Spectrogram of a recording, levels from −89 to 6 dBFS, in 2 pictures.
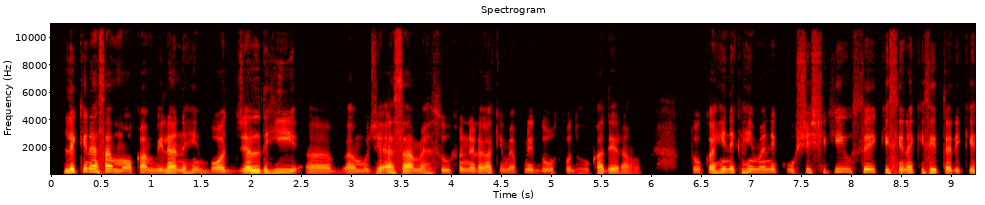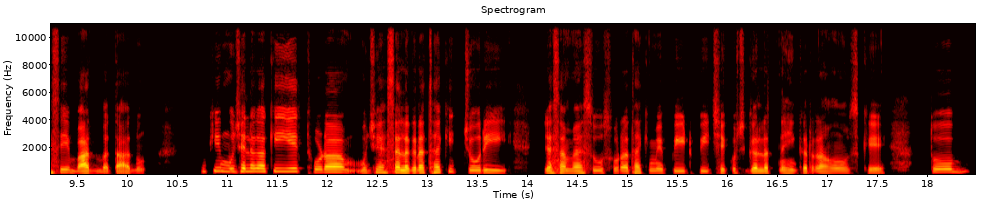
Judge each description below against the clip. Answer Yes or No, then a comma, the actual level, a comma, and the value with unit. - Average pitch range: No, wide, 6.7 semitones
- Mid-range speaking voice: Yes, medium, 155 Hz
